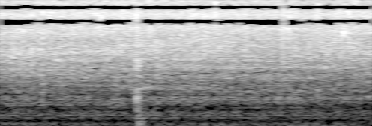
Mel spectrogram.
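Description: Saucepan of rice in broth bubbling at a steady boil: an even, continuous hiss, with one light click about a second in.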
